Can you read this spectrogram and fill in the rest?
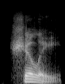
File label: "shily", American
